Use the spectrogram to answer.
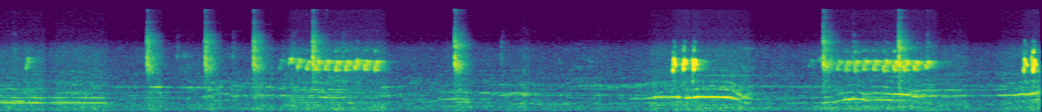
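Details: Six-month-old Sooty-headed Bulbul, very active and learning ropel and garuda song styles, gives short bright chirps and buzzy pulsed bursts at irregular intervals, with a faint steady low hum underneath.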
